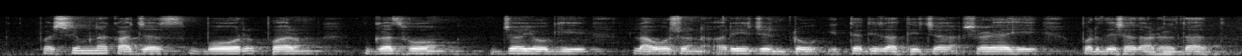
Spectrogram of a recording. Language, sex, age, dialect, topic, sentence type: Marathi, male, 56-60, Standard Marathi, agriculture, statement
